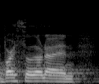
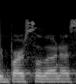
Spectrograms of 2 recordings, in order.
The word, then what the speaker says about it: Barcelona: Barcelona," and I said, "No, it's actually Barcelona." So I will give you guys the inside insider information that the actual pronunciation is Barcelona.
